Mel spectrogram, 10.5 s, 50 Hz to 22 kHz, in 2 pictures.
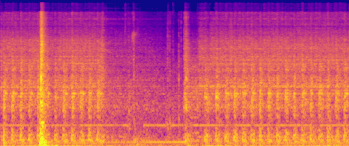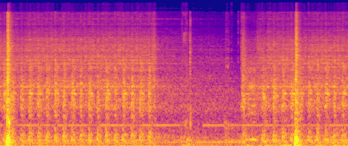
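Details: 1988 Porsche 944, alarm bypassed, fuel pump heard running: starter cranks in long steady bursts about four strokes a second before engine finally catches; hard start.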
